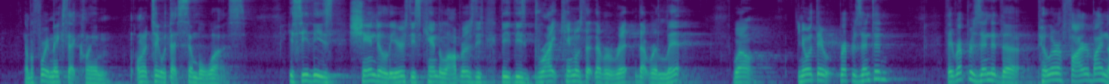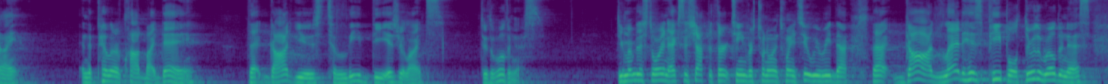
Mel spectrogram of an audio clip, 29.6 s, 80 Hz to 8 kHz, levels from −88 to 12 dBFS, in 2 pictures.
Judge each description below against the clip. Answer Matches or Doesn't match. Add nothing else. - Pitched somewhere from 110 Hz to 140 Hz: Matches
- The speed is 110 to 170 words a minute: Doesn't match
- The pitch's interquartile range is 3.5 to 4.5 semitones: Matches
